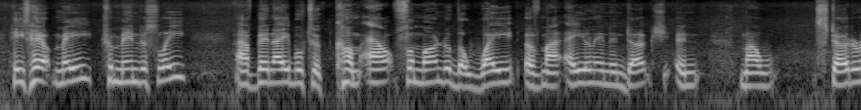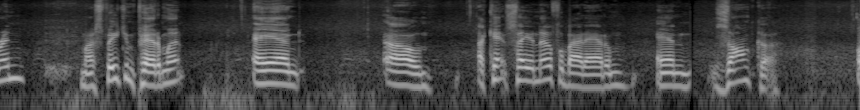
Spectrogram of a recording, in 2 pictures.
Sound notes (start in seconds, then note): none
